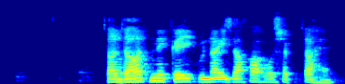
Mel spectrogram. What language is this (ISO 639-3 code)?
urd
